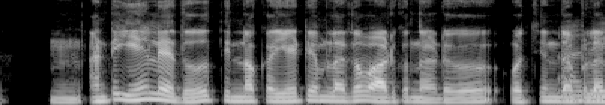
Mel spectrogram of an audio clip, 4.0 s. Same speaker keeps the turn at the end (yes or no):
yes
